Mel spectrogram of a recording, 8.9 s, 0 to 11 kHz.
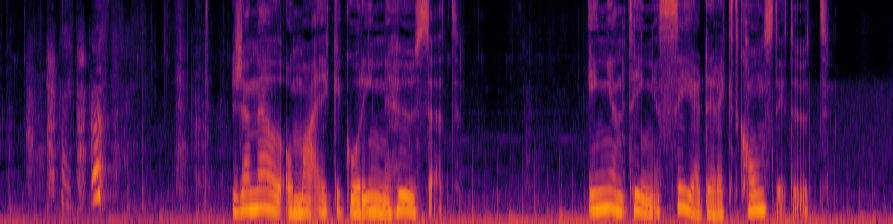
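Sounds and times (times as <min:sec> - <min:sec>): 
anxious stressed dog panting: 0:00.0 - 0:02.3
anxious dog whimpering: 0:00.4 - 0:01.3
speech: 0:02.3 - 0:04.5, 0:05.9 - 0:08.4.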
